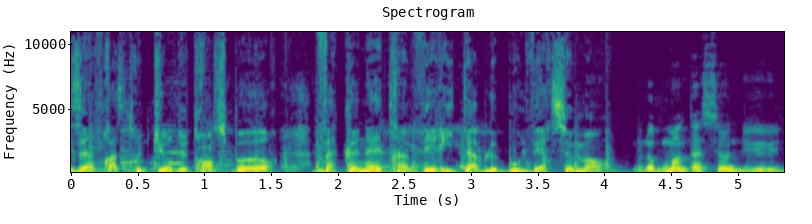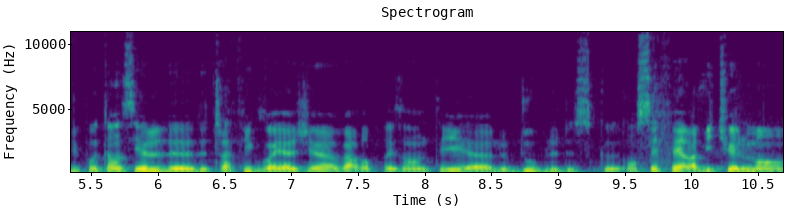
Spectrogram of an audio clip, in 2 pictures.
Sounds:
Speech, Music

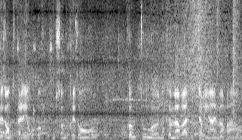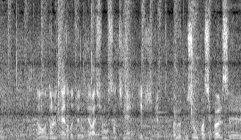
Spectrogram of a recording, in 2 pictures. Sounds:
Speech, Music

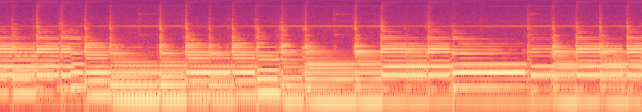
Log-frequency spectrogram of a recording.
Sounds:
Strum, Musical instrument, Acoustic guitar, Music, Guitar, Plucked string instrument

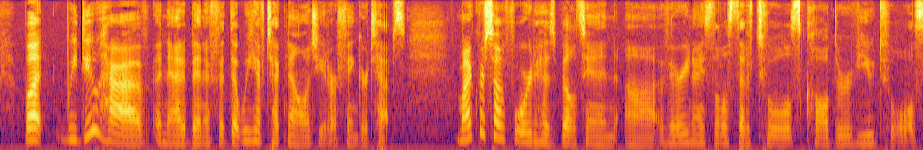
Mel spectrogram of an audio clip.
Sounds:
Speech

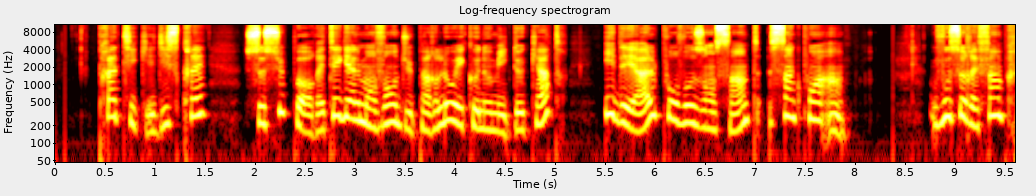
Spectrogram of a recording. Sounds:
Speech

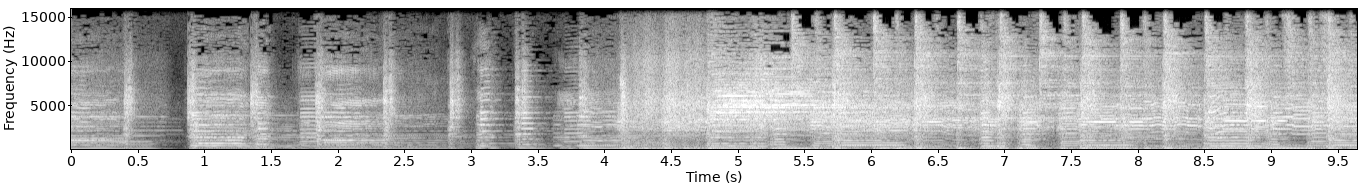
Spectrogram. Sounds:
Music, Exciting music

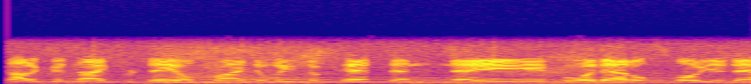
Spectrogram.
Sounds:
Car passing by

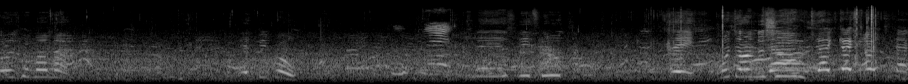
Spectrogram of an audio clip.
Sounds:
Speech

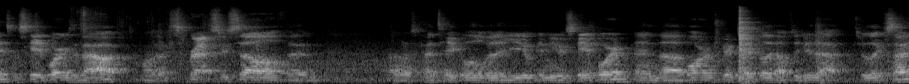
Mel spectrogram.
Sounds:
Speech

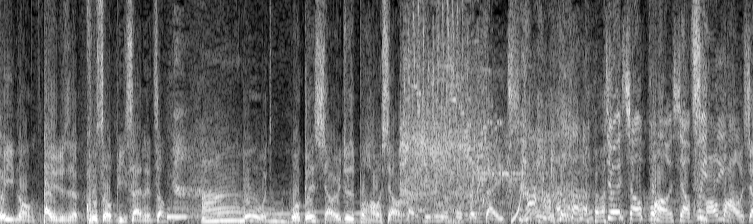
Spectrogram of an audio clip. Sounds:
Speech, Music

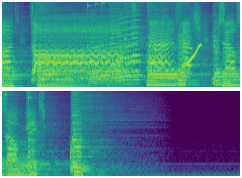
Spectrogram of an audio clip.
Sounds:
Music

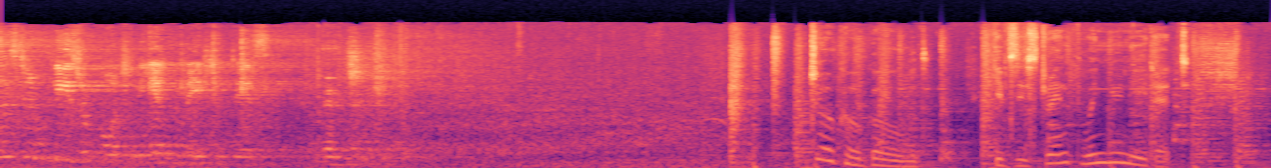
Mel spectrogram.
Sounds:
Music, Speech

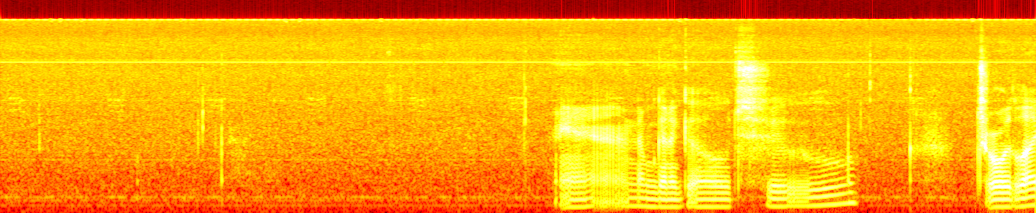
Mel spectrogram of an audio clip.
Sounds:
Speech

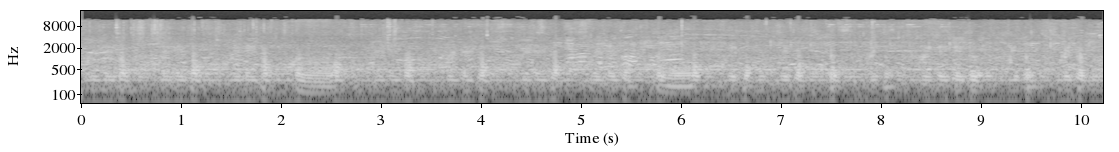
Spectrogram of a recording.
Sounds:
Didgeridoo

